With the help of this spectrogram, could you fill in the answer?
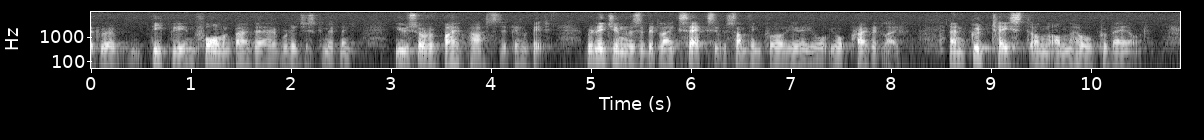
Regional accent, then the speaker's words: Zambia; I grew up in Central Africa. My parents are British, but they were working and living abroad, right bang in the middle of Africa, in what is now Zambia, on the border of the Belgian Congo.

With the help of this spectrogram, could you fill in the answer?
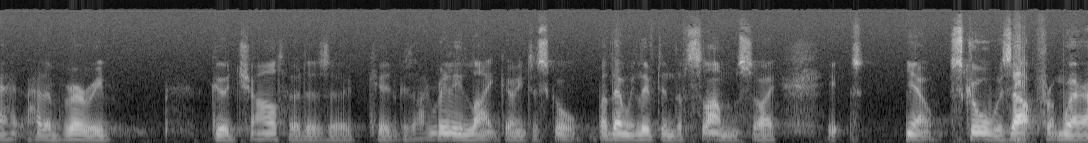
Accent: Wisbech, East of England, United Kingdom; born there; I was born in Cambridgeshire, actually, in Wisbeach. My mother was evacuated when the war started. I was born in the first month of the war

